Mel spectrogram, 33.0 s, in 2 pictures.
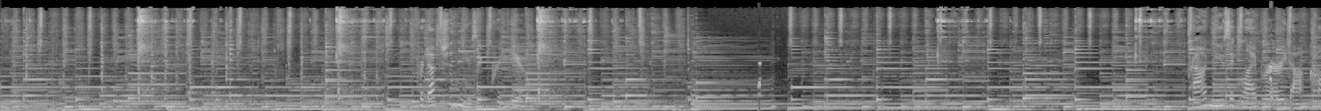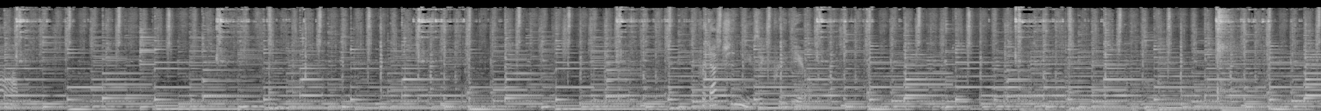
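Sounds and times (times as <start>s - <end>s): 
casual music without drums: 0.0s - 33.0s.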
